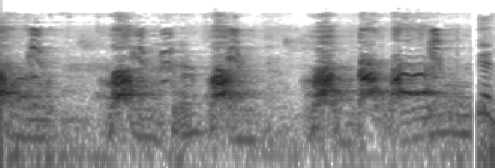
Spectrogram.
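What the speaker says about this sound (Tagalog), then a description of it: "Hinahabol ang mga aso." Dogs bark repeatedly outdoors during a walk, several close, loud barks in an irregular series with short gaps between them.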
